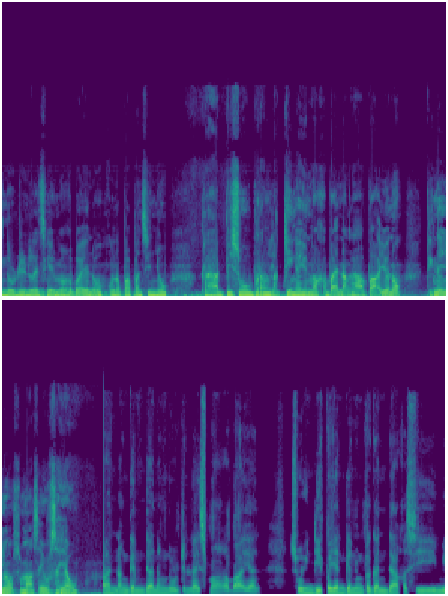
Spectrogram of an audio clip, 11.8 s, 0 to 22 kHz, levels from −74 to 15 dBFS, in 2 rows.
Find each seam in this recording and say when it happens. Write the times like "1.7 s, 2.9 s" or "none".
7.1 s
